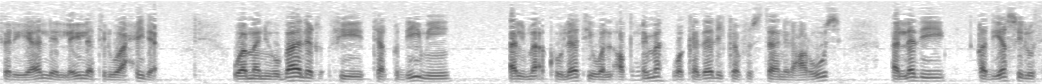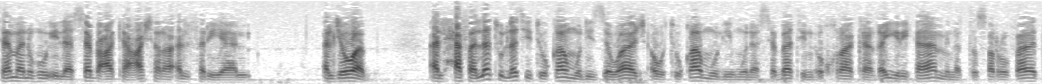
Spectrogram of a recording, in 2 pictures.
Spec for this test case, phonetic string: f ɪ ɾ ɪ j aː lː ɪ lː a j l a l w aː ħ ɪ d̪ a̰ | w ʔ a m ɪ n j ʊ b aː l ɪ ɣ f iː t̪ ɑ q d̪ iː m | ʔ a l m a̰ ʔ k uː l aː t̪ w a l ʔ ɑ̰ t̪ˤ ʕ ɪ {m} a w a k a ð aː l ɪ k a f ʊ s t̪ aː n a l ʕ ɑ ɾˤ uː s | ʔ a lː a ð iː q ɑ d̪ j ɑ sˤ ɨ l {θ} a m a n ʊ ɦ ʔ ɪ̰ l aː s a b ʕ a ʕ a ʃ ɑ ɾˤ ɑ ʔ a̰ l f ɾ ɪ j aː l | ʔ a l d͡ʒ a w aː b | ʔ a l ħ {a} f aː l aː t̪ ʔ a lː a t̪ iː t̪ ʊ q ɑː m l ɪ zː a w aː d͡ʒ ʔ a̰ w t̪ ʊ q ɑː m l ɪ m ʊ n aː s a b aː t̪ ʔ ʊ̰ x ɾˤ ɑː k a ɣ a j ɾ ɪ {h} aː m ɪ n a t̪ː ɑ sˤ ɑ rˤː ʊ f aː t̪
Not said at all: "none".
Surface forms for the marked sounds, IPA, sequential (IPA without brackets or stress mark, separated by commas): m, θ, a, h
